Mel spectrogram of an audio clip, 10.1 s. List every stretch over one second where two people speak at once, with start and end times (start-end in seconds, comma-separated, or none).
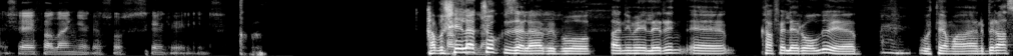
4.4-5.7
